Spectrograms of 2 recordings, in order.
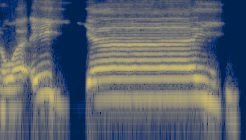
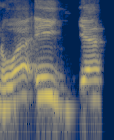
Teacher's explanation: Biasa sukun wa iyya. Sedangkan ya yang pertama harus ditasdid tekan.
